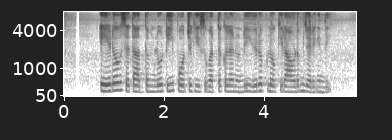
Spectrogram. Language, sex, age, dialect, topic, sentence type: Telugu, female, 31-35, Southern, agriculture, statement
